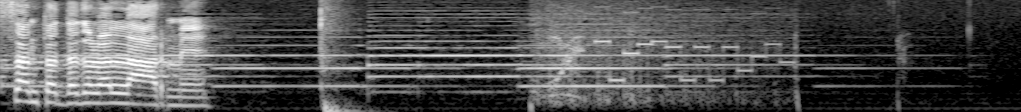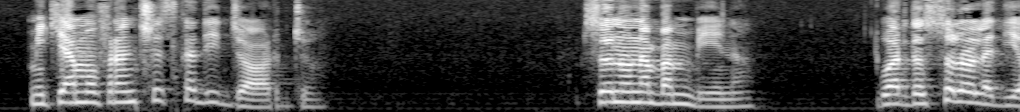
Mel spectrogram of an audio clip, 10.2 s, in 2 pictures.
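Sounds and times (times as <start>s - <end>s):
speech: 0.0s - 1.2s, 5.3s - 6.8s, 8.0s - 10.2s
police car siren: 0.8s - 4.8s.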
